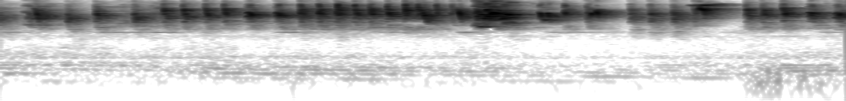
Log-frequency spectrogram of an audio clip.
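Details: Australasian bushlark (Mirafra javanica), a field bird known for its golden voice, pouring out a fast continuous chatter of high buzzy notes, loudest near the middle, with a soft background hum.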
